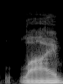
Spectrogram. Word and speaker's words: Lai: Remember Jimmy Lai or Lie? I didn't remember how to pronounce it when we were talking about it last time. – I believe it's Lie, but...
